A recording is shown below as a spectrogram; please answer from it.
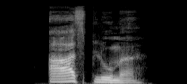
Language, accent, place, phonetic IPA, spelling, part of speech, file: German, Germany, Berlin, [ˈaːsˌbluːmə], Aasblume, noun, De-Aasblume.ogg
- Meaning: carrion flower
